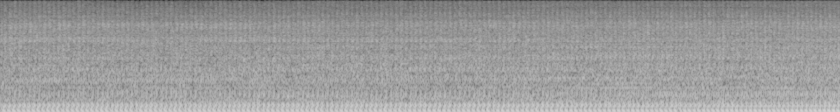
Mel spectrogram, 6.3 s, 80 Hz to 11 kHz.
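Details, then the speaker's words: Rebuilt Briggs & Stratton engine, model 210312-0159-E1, with under 50 hours from new when it failed from running out of oil, slight cylinder damage: started first pull, runs smooth and even at low and high speed, governor responding well; normal running. "started first pull the engine sounds good and has no issues running at low speed or high speed and the governor seems to be responding well"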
